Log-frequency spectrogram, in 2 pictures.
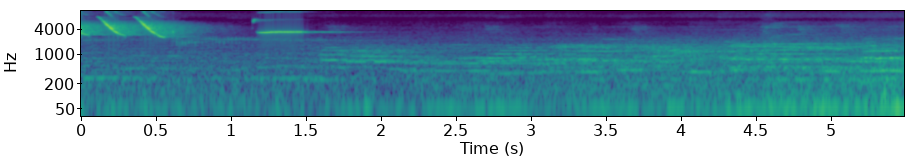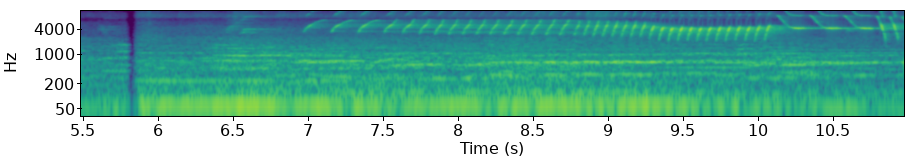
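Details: Canary in energetic 'gacor' song, for masteran training of pet birds: a few sharp high notes and a short whistle, then a quiet stretch with low background hum, followed by a long rapid rolling trill growing louder.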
